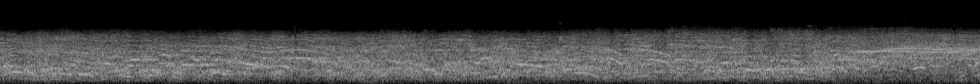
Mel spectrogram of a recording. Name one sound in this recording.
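Basketball shoes squeak on a hardwood floor.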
